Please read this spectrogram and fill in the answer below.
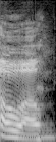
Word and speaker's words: Owo: I can think of Detmer and Timoan, or however you pronounce her name. Owo. Owo. Yeah, Owo.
